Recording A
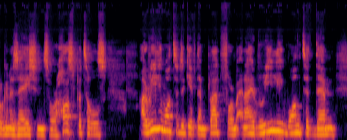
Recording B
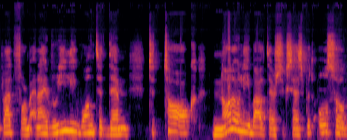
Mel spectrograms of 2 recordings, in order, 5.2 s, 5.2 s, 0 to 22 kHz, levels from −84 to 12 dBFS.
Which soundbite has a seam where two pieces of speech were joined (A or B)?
A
